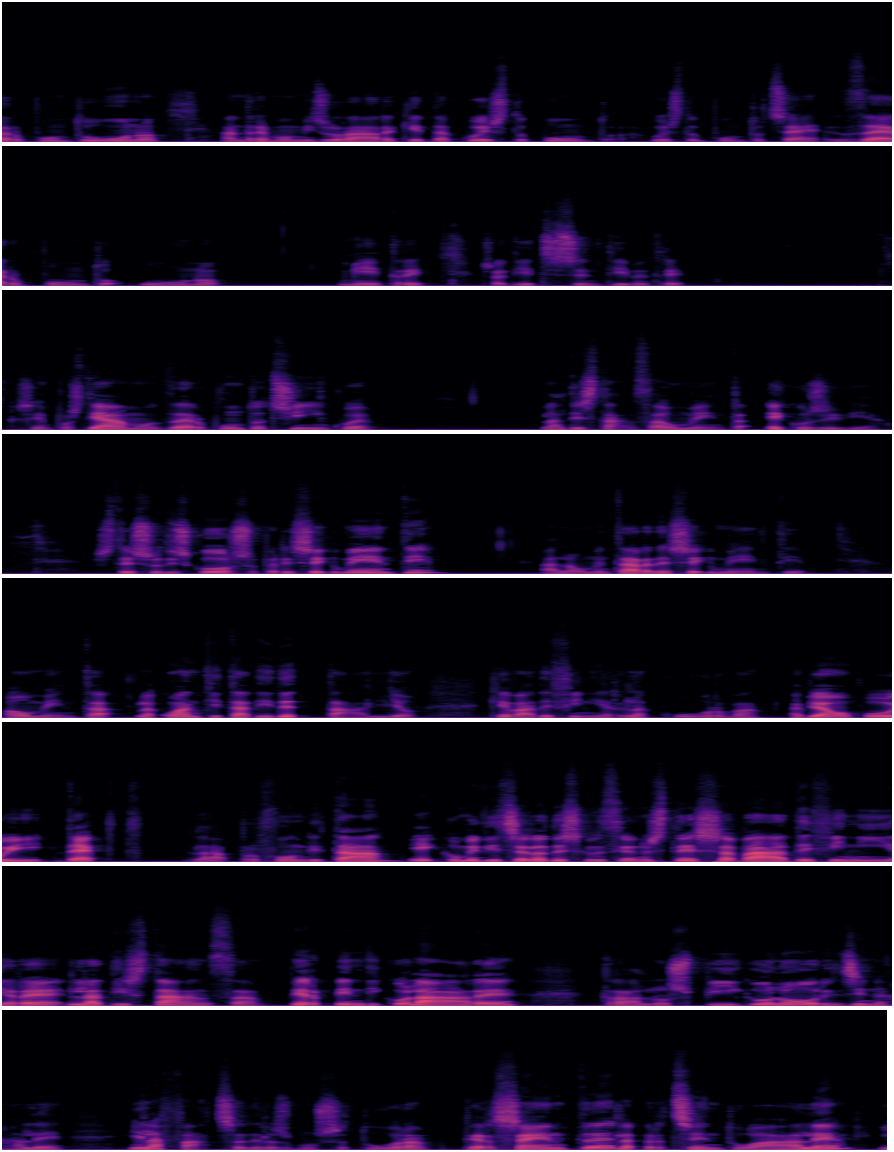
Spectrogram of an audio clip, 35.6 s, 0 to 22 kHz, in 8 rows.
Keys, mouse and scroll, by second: 8.8 click, 15.0 click, 21.6 click, 33.3 click, 35.3 click.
